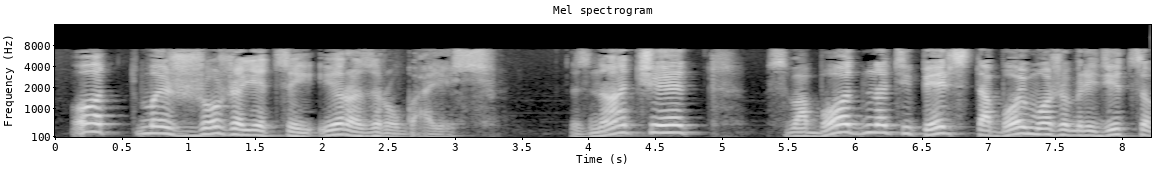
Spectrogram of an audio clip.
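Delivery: put-on low, unhurried old man's voice; grey-haired old man, settled. Old worker invites Varya to talk, settled.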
